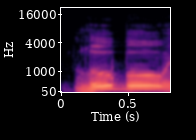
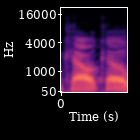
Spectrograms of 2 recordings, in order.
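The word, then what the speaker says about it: Lü Bu: like weeks yo lou was that dude lubu in south south but i used to call him cow cow before i realized the actual pronunciation though the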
